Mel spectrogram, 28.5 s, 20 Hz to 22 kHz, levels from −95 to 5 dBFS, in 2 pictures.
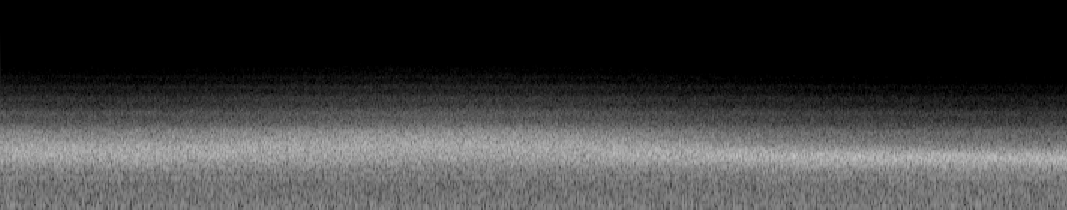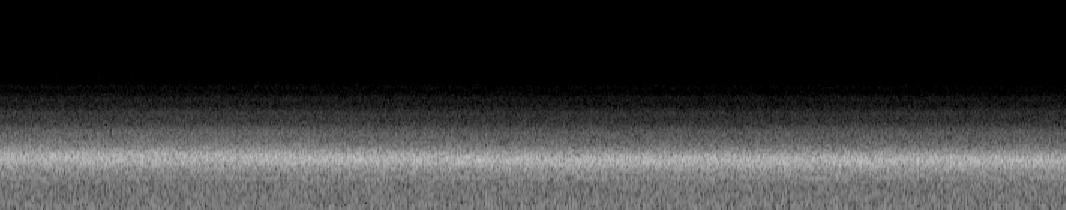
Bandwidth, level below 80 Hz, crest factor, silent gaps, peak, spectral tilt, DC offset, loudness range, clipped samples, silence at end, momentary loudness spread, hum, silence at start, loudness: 4.9 kHz; -50 dBFS; 14 dB; none; -12 dBFS; -8 dB/octave; under 0.1%; 1 LU; under 0.1%; 0 s; 1 LU; none; 0 s; -24 LUFS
